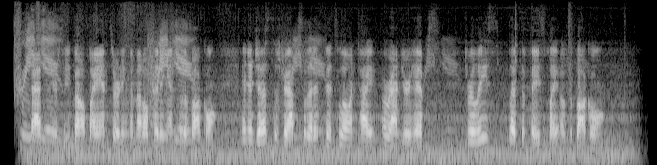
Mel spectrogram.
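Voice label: Steward Seatbelt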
